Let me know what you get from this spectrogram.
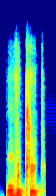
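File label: "overtrick", Indian English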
